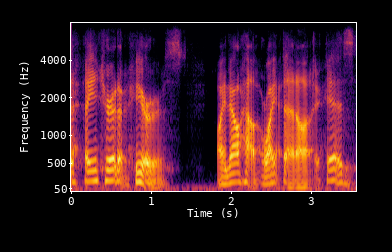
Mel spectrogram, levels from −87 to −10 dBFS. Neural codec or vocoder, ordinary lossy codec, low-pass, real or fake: autoencoder, 22.05 kHz, a latent of 192 numbers a frame, VITS, trained on many speakers; Opus, 32 kbps; 7.2 kHz; fake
